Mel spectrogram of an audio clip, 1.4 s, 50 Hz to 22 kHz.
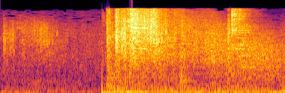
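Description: A tank cannon fires a blind shot in the World of Tanks video game on PS4: one sudden heavy boom that cuts in hard and then rolls on as a dense, sustained rumble.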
